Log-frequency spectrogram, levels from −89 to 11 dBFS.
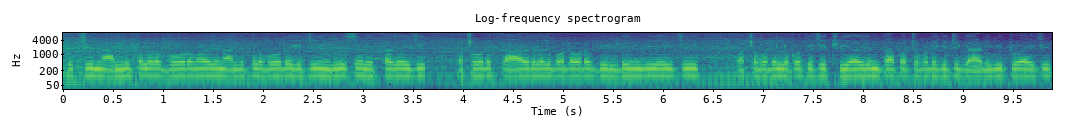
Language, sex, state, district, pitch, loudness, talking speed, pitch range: Odia, male, Odisha, Khordha, 120 Hz, -13 LUFS, 230 wpm, 120-125 Hz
